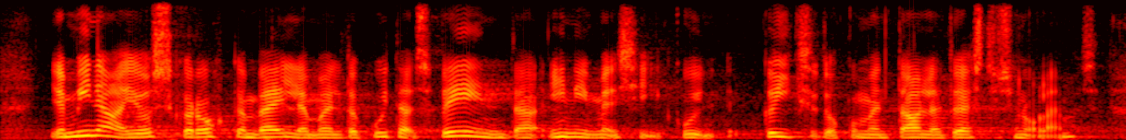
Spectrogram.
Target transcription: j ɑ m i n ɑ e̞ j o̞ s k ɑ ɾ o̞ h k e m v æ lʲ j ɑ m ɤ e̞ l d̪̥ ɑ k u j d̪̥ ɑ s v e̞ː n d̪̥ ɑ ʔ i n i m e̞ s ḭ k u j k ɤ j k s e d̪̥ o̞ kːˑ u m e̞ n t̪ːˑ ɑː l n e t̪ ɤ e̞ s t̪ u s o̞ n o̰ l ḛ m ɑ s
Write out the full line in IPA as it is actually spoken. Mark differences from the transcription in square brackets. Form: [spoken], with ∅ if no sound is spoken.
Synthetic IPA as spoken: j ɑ m i n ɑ e̞ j o̞ s k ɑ ɾ o̞ h k e m v æ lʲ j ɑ m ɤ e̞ l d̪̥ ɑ k u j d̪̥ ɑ s v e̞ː n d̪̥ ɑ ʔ i n i m e̞ s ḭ k u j k ɤ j k s e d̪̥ o̞ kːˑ u m e̞ n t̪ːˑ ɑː l n e t̪ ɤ e̞ s t̪ u s o̞ n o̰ l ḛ m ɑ s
